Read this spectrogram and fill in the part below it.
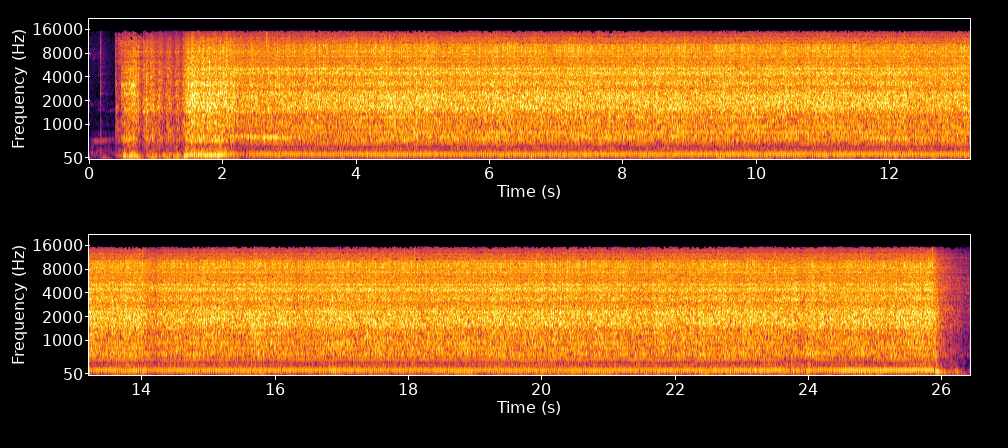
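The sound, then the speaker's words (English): A blender blending a hot food mixture seasoned with salt and pepper starts up with a sharp jolt and then whirs loudly and steadily for about twenty-five seconds, a dense motor roar with a low hum beneath it, before cutting off abruptly. No one speaks. “So I'm now going to blend and see what this tastes like.”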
